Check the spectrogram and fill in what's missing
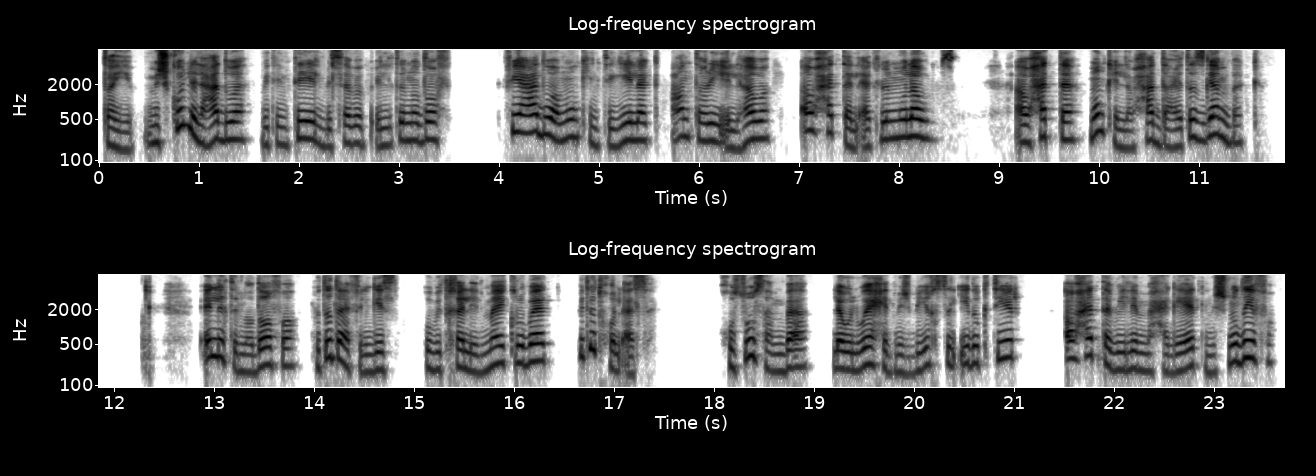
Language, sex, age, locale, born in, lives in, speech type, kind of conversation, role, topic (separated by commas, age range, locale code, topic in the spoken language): Arabic, female, 30-34, ar-EG, Egypt, Portugal, read, expert-assistant, expert, ما هي أهمية الحفاظ على النظافة الشخصية في الوقاية من الأمراض؟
